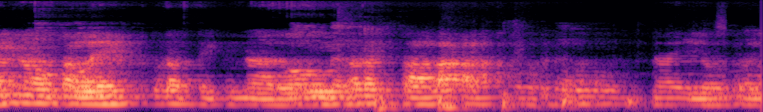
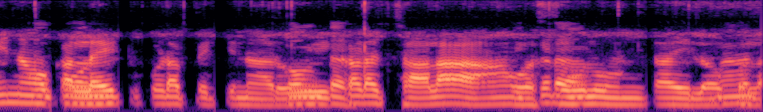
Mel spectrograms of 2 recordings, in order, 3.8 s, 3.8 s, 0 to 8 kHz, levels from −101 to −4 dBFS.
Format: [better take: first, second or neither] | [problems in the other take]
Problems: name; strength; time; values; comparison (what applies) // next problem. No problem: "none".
second | noise reduction (neural mask model DeepFilterNet 3)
